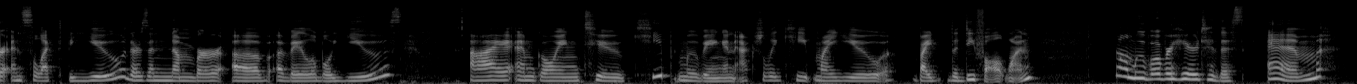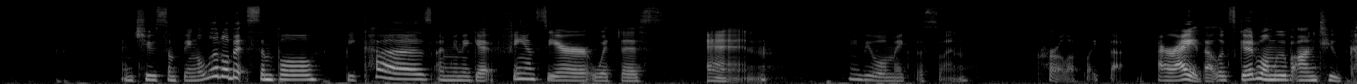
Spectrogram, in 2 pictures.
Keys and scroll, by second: 3.9 Right.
